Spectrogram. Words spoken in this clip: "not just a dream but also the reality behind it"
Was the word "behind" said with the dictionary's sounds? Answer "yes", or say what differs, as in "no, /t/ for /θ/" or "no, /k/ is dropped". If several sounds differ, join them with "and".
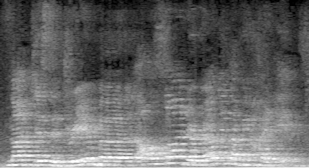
no, /n/ is dropped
